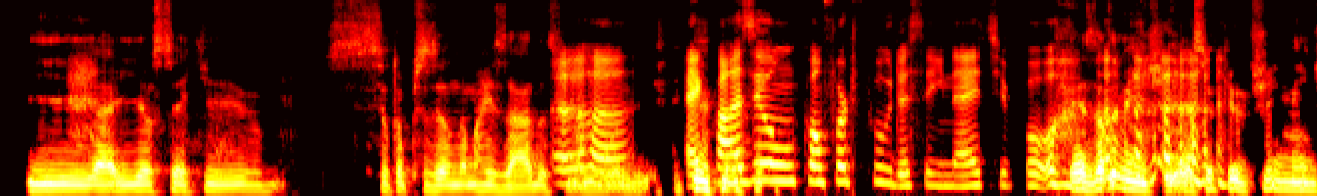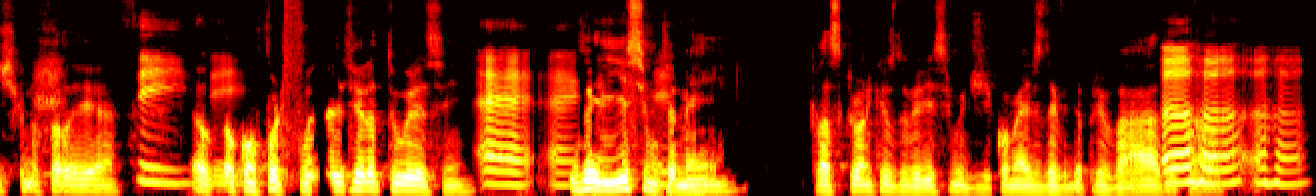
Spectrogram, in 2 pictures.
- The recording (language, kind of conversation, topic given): Portuguese, unstructured, Como você decide entre assistir a um filme ou ler um livro?
- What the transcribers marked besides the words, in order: tapping; other background noise; laugh; in English: "comfort food"; laugh; in English: "comfort food"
